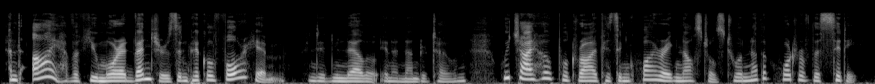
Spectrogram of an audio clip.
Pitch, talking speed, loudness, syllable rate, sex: 180 Hz, 205 wpm, -20 LUFS, 6.2 syllables/s, female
